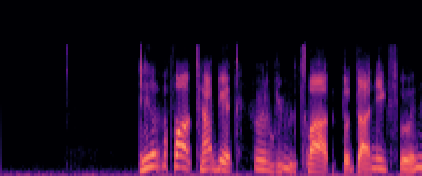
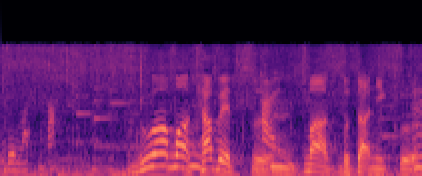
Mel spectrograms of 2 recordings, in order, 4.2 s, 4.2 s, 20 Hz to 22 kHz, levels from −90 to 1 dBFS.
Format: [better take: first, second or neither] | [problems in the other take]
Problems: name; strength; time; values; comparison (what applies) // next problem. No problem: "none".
second | noise reduction (neural diffusion model UNIVERSE++)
